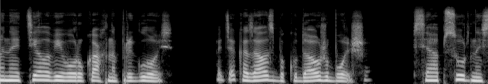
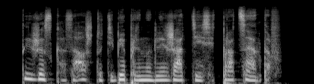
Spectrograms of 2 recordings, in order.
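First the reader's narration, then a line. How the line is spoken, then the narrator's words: Strangled whisper. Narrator (Russian): сдавленный шепот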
